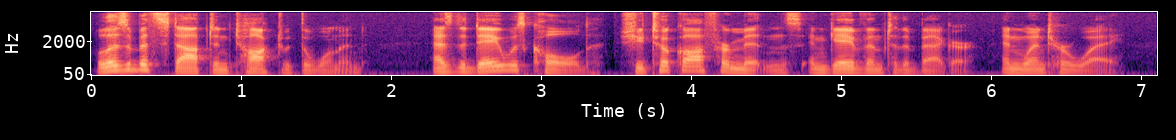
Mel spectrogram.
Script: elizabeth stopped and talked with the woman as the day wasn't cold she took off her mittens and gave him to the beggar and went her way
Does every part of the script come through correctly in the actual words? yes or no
no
